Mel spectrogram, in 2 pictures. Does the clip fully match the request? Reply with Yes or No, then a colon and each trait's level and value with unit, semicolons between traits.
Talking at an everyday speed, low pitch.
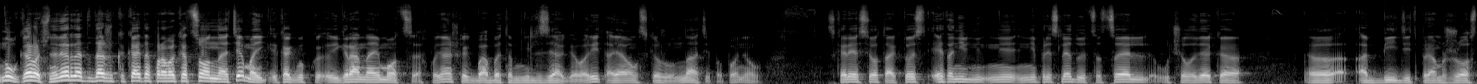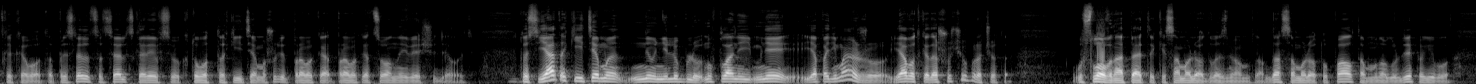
No: fast, 185 wpm; low, 105 Hz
